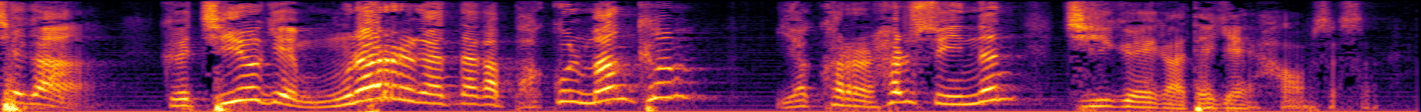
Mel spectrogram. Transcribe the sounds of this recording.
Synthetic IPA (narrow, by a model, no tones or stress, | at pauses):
t͡ɕʰe̞ɡa̰ | kɯt͡ɕijʌɡe̞munaɾɯɭkat̚t͈aɡapak͈uɭmankʰɯm | jʌkʰaɾɯɭhaɭs͈uinːɯn | t͡ɕiɡoeɡa̰twe̞ɡe̞̰ha̰o̰p̚s͈ʌsʰʌ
